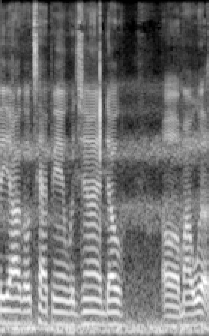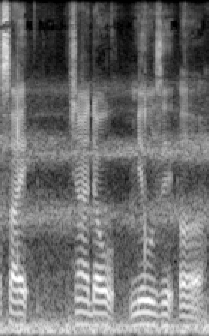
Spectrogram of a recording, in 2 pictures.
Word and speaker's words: Jean D'eau: go tap in with John Doe. My website, John Doe Music. Actually, my new website is Who Is John Doe, and it's spelled JEANDEAU.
